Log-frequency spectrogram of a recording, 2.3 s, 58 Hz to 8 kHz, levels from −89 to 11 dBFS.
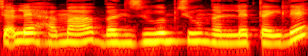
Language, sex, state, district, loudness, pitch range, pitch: Wancho, female, Arunachal Pradesh, Longding, -16 LUFS, 190-220 Hz, 200 Hz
